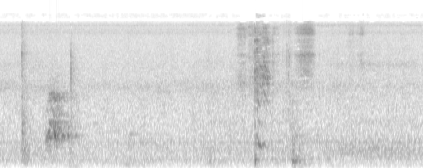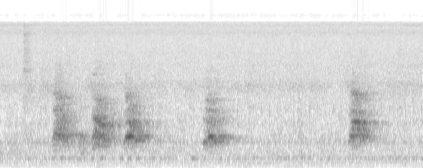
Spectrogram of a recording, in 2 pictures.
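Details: Dog barking: a handful of short, faint barks, one early then a cluster of four spaced irregularly toward the end, with a few sharp knocks in a quiet room.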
